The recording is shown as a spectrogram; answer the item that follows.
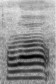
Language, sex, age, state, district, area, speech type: Assamese, female, 30-45, Assam, Kamrup Metropolitan, urban, spontaneous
